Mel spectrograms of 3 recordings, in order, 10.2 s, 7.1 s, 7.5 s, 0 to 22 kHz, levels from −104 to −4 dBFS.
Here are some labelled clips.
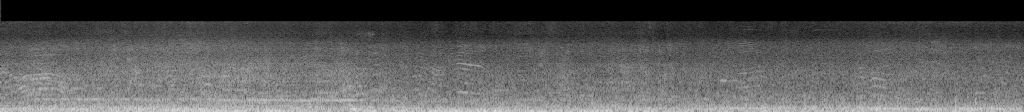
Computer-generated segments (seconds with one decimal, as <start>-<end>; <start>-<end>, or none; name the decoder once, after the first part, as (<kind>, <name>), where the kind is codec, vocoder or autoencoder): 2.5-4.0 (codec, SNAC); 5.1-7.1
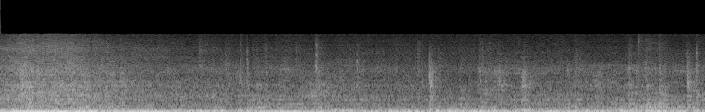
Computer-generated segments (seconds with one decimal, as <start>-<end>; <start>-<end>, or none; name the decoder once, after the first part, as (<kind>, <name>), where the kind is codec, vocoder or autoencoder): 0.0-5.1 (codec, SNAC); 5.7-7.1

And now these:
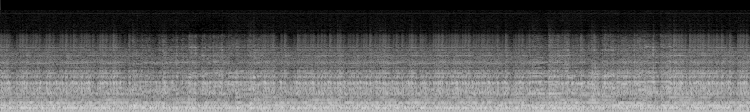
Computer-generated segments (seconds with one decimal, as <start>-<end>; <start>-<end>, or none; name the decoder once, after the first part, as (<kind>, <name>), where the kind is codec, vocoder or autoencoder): 1.3-2.6 (codec, SNAC); 5.3-6.7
